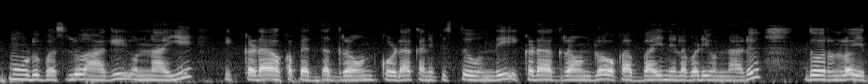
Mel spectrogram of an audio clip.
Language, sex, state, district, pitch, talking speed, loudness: Telugu, female, Andhra Pradesh, Srikakulam, 200 Hz, 130 wpm, -16 LUFS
